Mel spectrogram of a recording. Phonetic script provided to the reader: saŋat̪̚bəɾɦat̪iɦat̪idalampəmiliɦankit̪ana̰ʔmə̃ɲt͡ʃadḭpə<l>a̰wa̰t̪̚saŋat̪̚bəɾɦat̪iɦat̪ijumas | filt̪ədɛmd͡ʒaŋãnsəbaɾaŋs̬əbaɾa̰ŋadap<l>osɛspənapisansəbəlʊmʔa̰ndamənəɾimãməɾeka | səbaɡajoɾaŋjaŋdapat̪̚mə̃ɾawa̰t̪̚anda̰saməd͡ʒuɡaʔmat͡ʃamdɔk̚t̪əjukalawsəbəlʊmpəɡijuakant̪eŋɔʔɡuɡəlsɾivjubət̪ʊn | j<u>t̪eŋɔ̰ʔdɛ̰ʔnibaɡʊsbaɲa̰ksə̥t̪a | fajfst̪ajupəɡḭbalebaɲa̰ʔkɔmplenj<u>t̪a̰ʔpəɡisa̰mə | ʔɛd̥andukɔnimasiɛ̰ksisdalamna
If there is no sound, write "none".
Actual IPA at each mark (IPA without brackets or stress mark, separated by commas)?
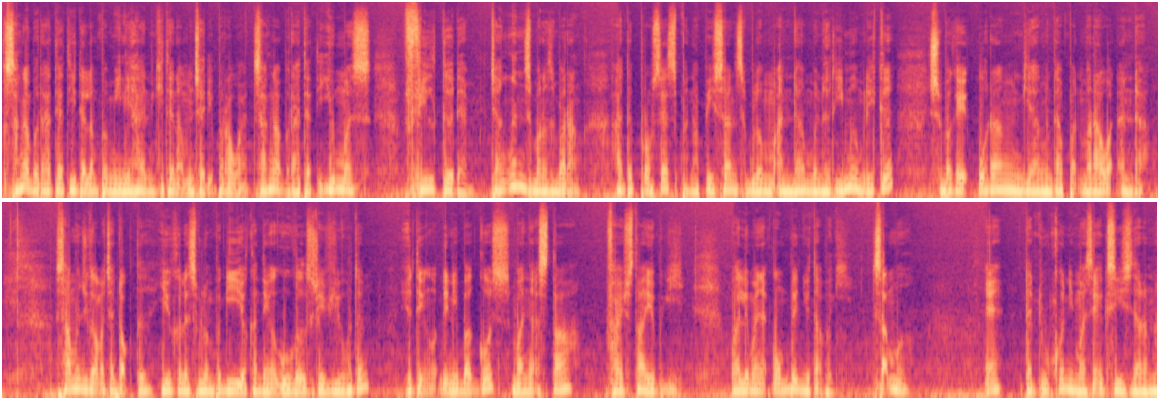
ɾ, ɾ, u, u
